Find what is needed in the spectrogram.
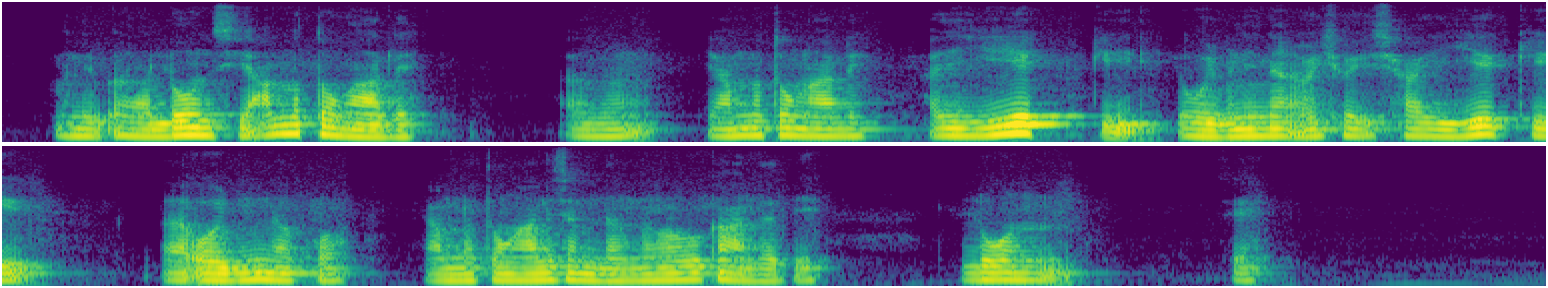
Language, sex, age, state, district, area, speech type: Manipuri, male, 18-30, Manipur, Bishnupur, rural, spontaneous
